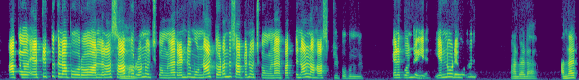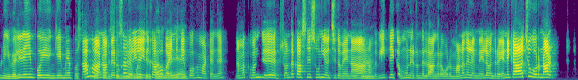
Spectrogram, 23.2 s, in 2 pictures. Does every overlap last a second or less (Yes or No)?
No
